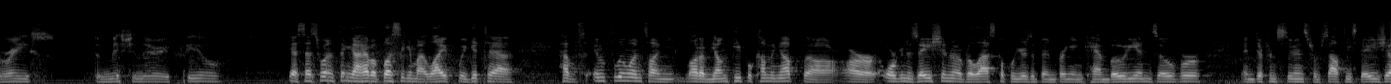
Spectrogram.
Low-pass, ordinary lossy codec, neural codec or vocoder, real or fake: 7.2 kHz; Opus, 24 kbps; none; real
